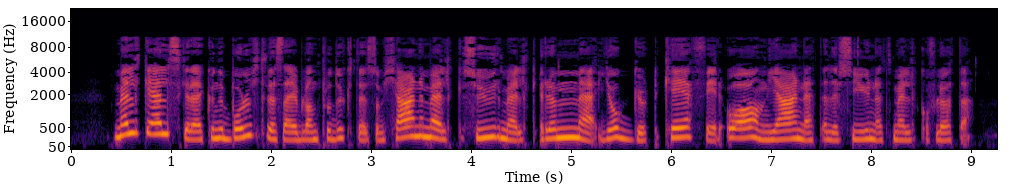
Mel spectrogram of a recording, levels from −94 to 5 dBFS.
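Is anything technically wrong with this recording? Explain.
Yes. Throughout the speech there is hissy, grainy treble with nothing above 10.5 kHz, likely Vorbis compression at a low setting, around 33 kbps. The treble is quantised so coarsely that its detail turns into noise of similar energy, and attacks blur. A plain low-pass filter would only dull the sound, not make it grainy.

Pre-echo occurs at 1.36 s before "kunne boltre seg blant", at 1.61 s before "boltre seg blant produkter", at 4.61 s, and at 5.83 s before "kefir og". Each time a sharp onset lands late in a transform block, and the block's noise spreads back about 10 to 12 ms into the quiet before it. Unlike a click, this is a brief hiss that comes before the attack and softens it.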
